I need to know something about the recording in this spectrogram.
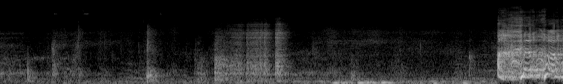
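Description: A young woman laughs excitedly nearby.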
